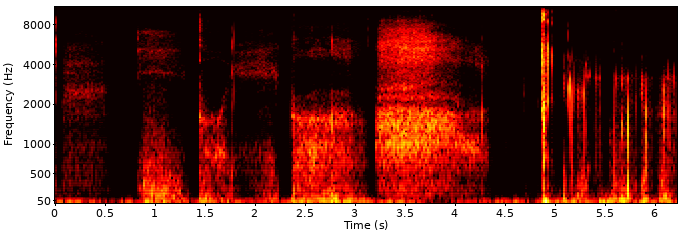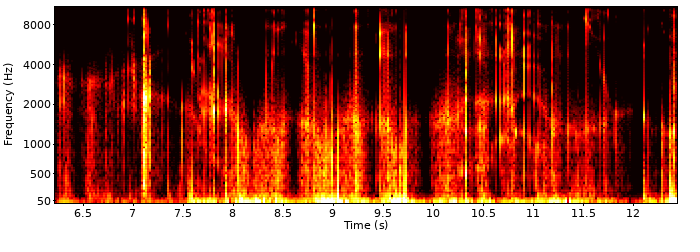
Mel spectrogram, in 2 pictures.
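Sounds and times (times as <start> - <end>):
ear licking sounds for falling asleep: 4.9 - 12.4.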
